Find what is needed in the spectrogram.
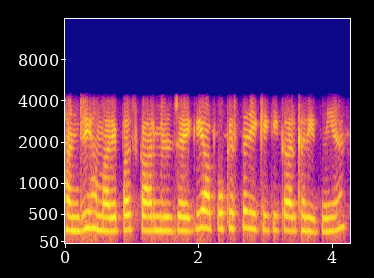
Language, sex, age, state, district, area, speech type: Hindi, male, 60+, Rajasthan, Jaipur, urban, conversation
